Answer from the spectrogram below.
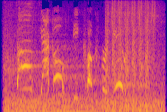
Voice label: grunt; h2dialogue; grunt crazy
